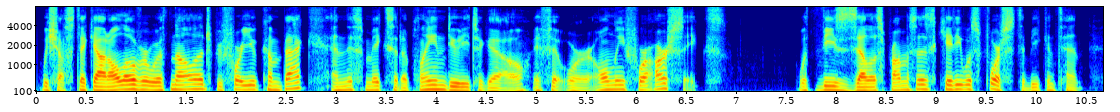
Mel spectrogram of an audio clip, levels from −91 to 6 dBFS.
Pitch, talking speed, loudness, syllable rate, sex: 130 Hz, 215 wpm, -20 LUFS, 5.8 syllables/s, male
